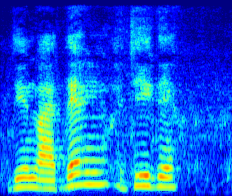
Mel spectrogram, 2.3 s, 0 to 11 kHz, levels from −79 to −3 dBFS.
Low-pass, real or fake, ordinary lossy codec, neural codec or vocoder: 9.9 kHz; fake; AAC, 48 kbps; codec, 24 kHz, 0.9 kbps, WavTokenizer, small release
